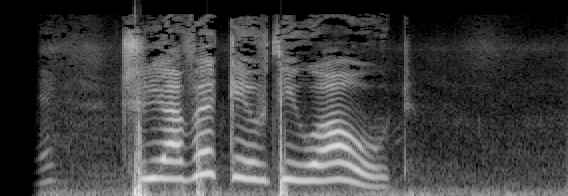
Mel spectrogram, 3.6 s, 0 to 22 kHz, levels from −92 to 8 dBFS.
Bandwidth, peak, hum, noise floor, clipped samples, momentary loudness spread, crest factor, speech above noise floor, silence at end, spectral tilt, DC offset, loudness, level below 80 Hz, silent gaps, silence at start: 16.5 kHz; 0 dBFS; none; -39 dBFS; under 0.1%; 10 LU; 14 dB; 26 dB; 0.35 s; -4.5 dB/octave; under 0.1%; -12 LUFS; -24 dBFS; none; 0.25 s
